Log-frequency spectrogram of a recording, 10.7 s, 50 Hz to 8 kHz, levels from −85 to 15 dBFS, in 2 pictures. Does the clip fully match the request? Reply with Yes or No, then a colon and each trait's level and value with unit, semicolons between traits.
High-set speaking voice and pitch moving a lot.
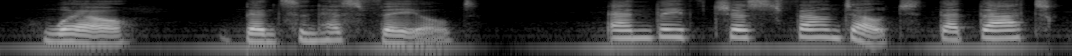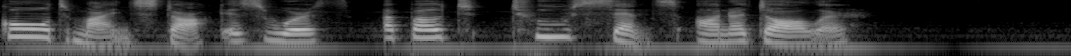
Yes: high, 205 Hz; wide, 7.2 semitones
